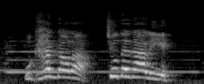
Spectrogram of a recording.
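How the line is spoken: Sudden shout. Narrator (Chinese): 波利忽然喊道

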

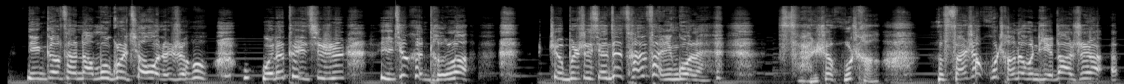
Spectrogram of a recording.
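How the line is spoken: Whining, miserable. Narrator (Chinese): 那个混混哭丧着脸说道

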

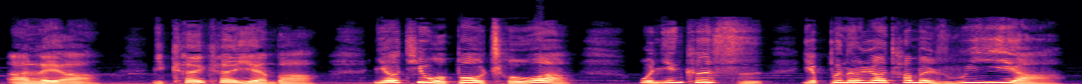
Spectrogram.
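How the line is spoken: Weeping. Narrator (Chinese): 继续哭

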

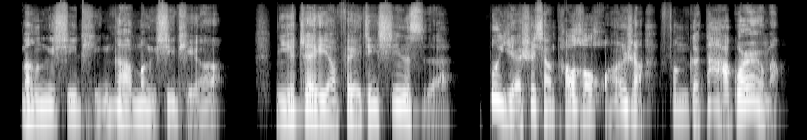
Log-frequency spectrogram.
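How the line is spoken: Cold sneer. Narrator (Chinese): 赵东陵一声冷笑

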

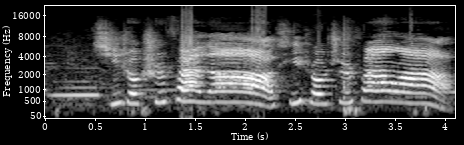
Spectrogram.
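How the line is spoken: Shouting. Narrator (Chinese): 熊妈妈 喊

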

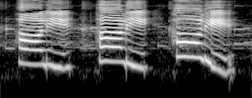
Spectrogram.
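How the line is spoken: Repeated distant calling. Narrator (Chinese): 有人在叫他的名字 一声接着一声

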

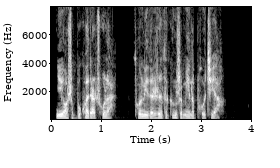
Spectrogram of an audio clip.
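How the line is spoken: Sighing. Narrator (Chinese): 凤叹息道

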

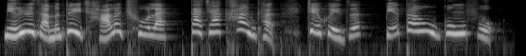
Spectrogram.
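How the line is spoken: Laughing. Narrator (Chinese): 湘云笑道

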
